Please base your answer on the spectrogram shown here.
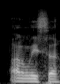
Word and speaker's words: Annelise: So, Annelise, welcome to the show.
